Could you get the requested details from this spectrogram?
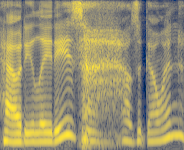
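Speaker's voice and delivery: full-swagger western cowboy voice. Kicking open a bathroom stall to greet the ladies inside, Western saloon greeting. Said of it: "Like I'm stepping into a saloon in a Western".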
